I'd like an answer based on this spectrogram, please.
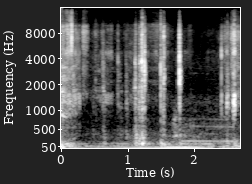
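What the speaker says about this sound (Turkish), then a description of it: "Araba çalışıyor." A car's engine idles close by through a short stretch, with a whirring electric motor like a power window and brief clicks and rattles over the steady low hum.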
